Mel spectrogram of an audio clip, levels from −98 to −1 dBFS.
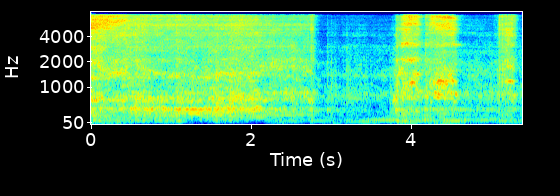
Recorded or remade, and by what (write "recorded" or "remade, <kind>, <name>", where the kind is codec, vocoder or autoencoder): remade, autoencoder, DAC-VAE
